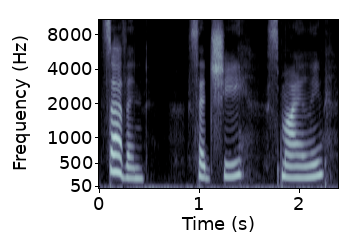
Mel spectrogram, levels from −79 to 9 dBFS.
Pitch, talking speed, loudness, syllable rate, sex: 240 Hz, 100 wpm, -19 LUFS, 3.7 syllables/s, female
